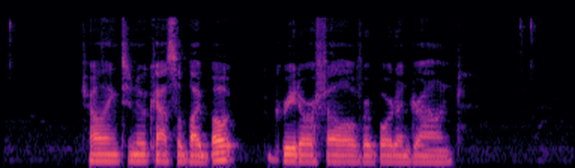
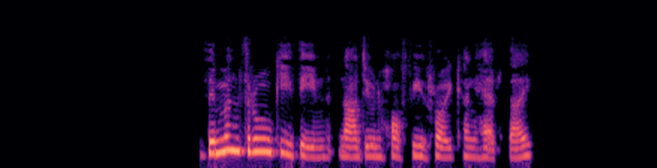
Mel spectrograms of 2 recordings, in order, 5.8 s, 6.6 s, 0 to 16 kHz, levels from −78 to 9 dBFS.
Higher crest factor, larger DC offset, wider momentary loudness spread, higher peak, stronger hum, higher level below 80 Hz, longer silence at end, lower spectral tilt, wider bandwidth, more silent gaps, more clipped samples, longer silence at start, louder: about the same, 20 dB vs 18 dB; neither; second, 9 LU vs 12 LU; second, -6 dBFS vs -2 dBFS; neither; first, -52 dBFS vs -64 dBFS; about the same, 1.15 s vs 1.25 s; second, -6 dB/octave vs -7.5 dB/octave; first, 11.5 kHz vs 7 kHz; second, none vs 5.04-5.09 s; neither; second, 0.8 s vs 2 s; second, -25 LUFS vs -19 LUFS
